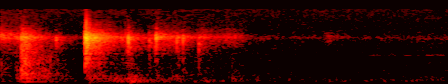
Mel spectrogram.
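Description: Paper rustling as a cloth tape measure is drawn across pattern paper, then a sharp tap about half a second in, followed by a few lighter clicks, as a plastic ruler is set down on the paper.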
